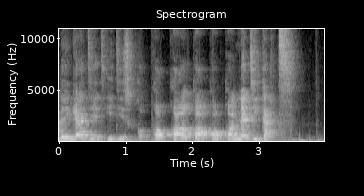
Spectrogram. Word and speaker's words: Connecticut: that is not in the Nigerian's dictionary is Connecticut. Ask your parents if they are Nigerian to say this word, and it would produce error. But when they try it and they get it, it is Connecticut. Connecticut.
